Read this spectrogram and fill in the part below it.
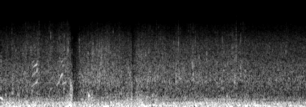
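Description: Steady, loud wind buffets the microphone on a cold Bear Lake beach at Rendezvous Beach in Utah, a continuous broadband roar with faint lapping water beneath and no talk.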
